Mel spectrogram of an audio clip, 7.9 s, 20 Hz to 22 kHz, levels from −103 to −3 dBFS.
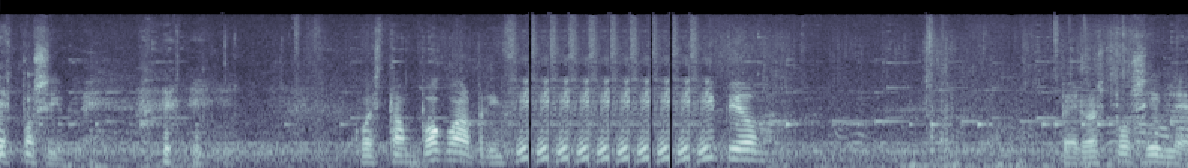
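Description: From 3.52 s to 4.73 s the audio sticks in a CD stuck on one turn fault. A flaw on the disc surface knocks the laser back a track at the same point each revolution, so one fragment of about 134 ms plays nine times in a row. Each jump leaves a brief mute before the fragment restarts, giving a rapid, evenly spaced stutter until playback moves on normally.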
